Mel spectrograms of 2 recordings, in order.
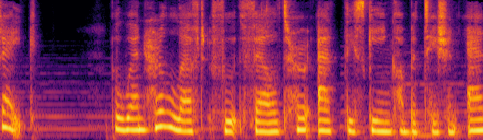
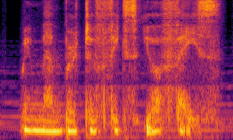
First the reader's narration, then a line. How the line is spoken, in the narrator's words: he whispered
